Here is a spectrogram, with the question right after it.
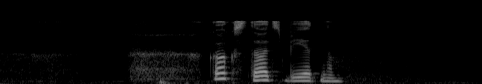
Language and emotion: Russian, sad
